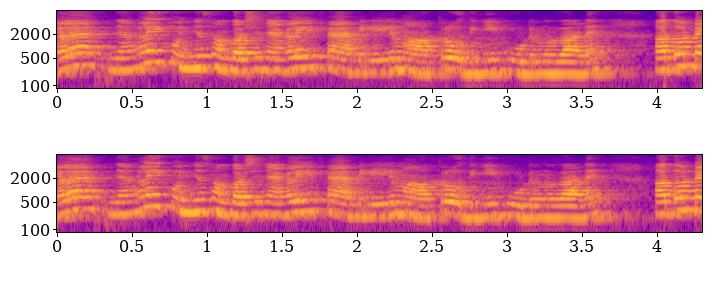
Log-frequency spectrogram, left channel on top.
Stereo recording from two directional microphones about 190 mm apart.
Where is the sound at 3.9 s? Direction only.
25° right (ahead or behind).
